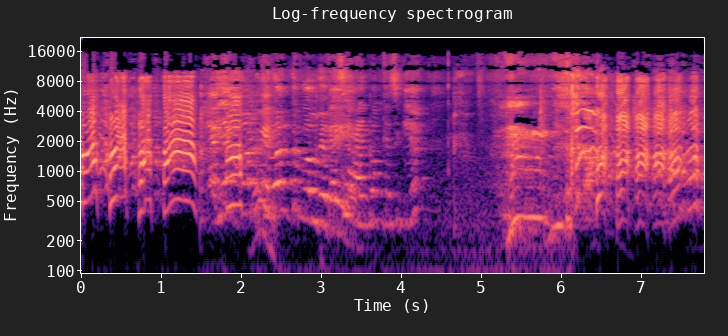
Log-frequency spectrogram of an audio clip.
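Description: A woman laughs loudly.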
